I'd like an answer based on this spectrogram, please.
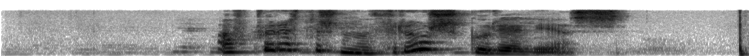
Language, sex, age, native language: Icelandic, female, 60-69, Icelandic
